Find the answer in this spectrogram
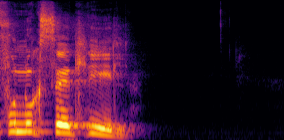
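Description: A man's voice drawn out on an exclamation ("oof") and trailing off with falling pitch, then about a second of dead silence.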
